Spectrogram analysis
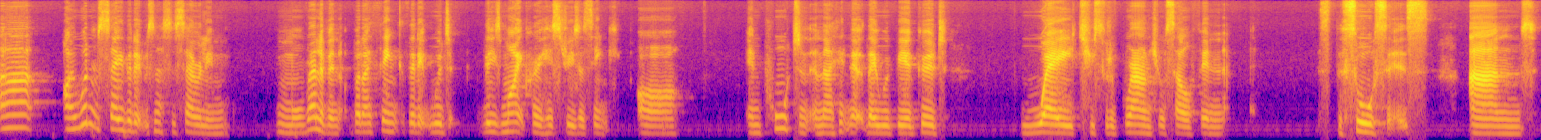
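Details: Adult woman speaking; normal voice.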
